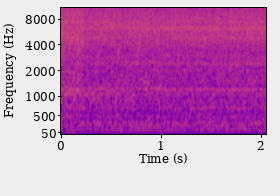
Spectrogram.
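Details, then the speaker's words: Old Jeep idling after the alternator harness was spliced back in and it began charging off the PCM: a smooth, even low idle with no surging. It had earlier idled down suddenly for an unknown reason. "I'm not sure what caused it to all of a sudden idle down and do what it did I'm pretty sure that's what that's what made the change in the PCM working"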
